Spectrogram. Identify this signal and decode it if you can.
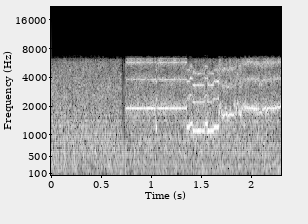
SSTV (slow-scan television), PD 290.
